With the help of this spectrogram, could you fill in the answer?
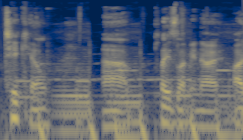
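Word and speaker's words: Tickhill: So anyone that has those tips or those pronunciations or anything, much like back in the day I kept saying Thick Hill instead of Tick Hill, please let me know.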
